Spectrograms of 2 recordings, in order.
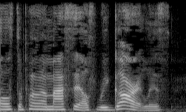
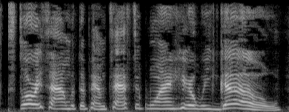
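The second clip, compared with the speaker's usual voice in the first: normal talking voice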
